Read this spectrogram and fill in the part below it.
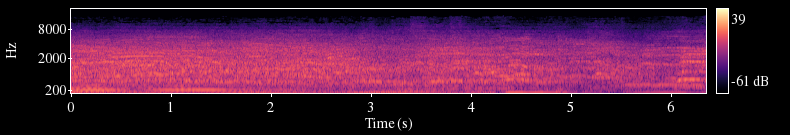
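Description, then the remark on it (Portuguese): A church audience erupts in loud, sustained shouts of glory to Jesus, many voices yelling and whooping together over a low droning hum, the crowd noise staying dense and energetic throughout. “Se alguém entende isso, por favor, dê mais um grito de glória a Jesus.”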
